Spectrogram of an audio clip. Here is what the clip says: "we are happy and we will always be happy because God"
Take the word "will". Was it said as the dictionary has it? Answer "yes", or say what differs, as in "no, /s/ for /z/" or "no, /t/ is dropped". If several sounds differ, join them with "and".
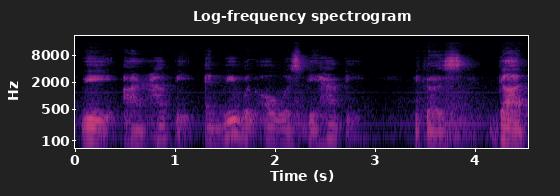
yes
